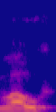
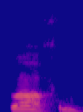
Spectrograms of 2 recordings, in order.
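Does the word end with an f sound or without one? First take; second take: without; f sound. First: The word ends without any f sound. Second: The word ends with a clear f sound. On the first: The speaker calls it wrong. "bukan lauh gitu ya" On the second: The speaker calls it right. "bacanya laugh ya, L A F"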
